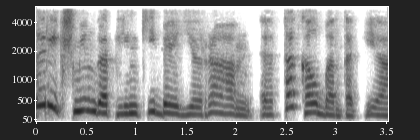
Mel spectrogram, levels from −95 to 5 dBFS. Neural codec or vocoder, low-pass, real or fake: vocoder, 44.1 kHz, 128 mel bands every 512 samples, BigVGAN v2; 5.4 kHz; fake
